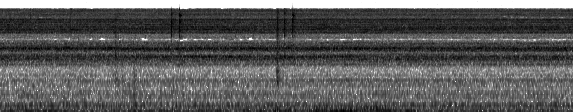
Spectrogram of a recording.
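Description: Steady low rumble of a moving passenger train heard from inside the carriage, with a couple of faint ticks.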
